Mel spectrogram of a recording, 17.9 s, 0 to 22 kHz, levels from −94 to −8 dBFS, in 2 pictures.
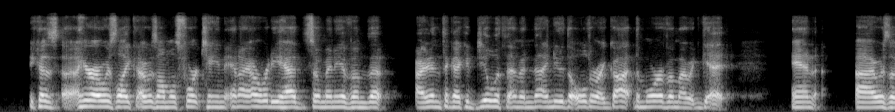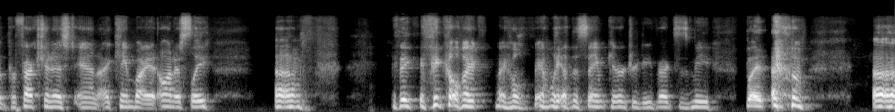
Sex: female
